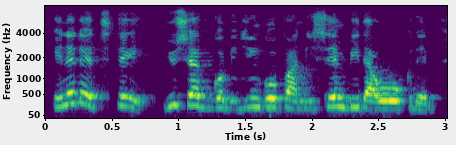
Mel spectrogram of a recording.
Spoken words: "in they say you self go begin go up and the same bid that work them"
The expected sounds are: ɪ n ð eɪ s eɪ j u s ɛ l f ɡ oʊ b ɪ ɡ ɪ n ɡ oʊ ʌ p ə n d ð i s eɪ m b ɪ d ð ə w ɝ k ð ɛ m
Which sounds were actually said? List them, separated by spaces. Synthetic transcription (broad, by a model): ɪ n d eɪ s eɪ j u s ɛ f ɡ oʊ b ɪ ɡ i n ɡ oʊ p ə n d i s eɪ m b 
